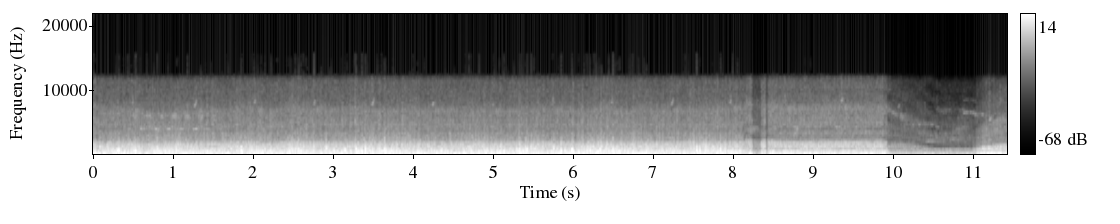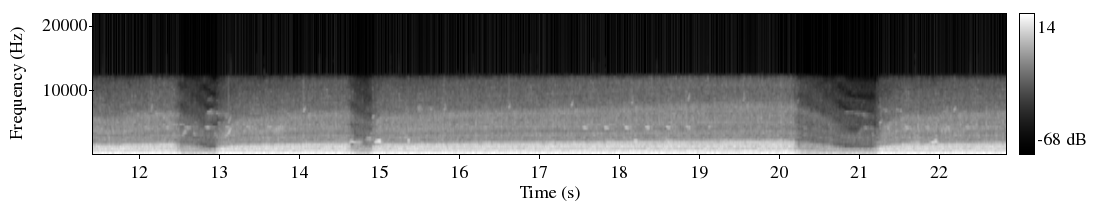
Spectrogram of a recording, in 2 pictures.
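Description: A truck engine rumbles steadily, its pitch dipping and rising as it changes speed.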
